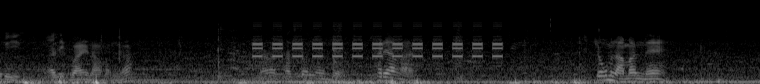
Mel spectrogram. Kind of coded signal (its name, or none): telephone call progress tone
